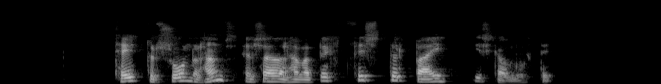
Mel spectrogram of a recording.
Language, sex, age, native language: Icelandic, male, 50-59, Icelandic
